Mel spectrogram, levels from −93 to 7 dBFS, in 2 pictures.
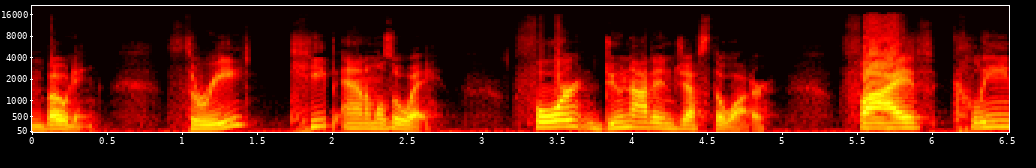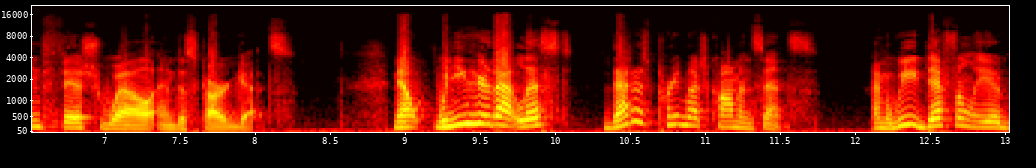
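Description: No technical faults occur at any point in the speech, so there is nothing to describe in time order.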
